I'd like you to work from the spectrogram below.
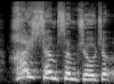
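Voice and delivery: high, loud greeting; kids calling out. Retold or imitated. Kids greeting him in the school, high loud call. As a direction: imitate excited kids hailing someone across a hall.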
